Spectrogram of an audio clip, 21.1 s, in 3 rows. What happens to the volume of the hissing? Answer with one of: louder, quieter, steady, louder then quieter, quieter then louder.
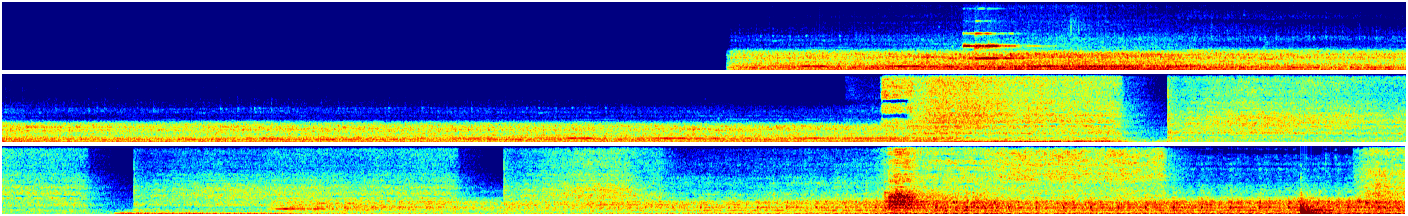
quieter then louder.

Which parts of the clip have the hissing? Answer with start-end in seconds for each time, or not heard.
11.2-21.0.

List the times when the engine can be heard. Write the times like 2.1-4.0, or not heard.
3.6-12.6, 14.6-21.0.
